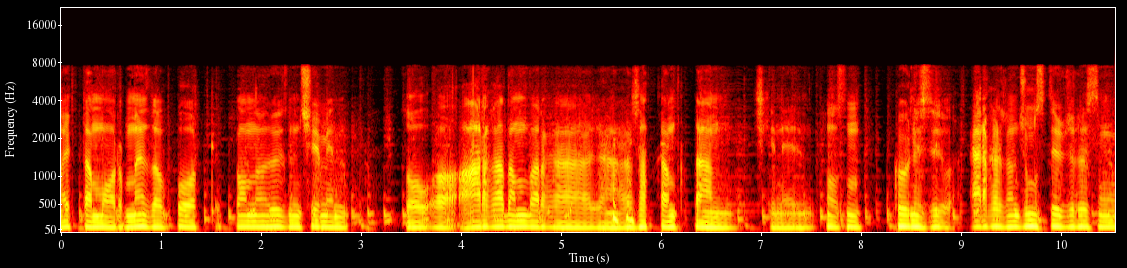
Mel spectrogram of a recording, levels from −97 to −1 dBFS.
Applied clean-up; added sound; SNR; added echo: neural mask model RNNoise.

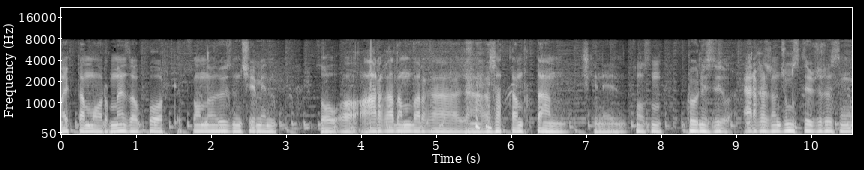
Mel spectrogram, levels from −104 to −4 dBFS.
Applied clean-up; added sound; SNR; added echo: none; Liquid; 18 dB; none.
